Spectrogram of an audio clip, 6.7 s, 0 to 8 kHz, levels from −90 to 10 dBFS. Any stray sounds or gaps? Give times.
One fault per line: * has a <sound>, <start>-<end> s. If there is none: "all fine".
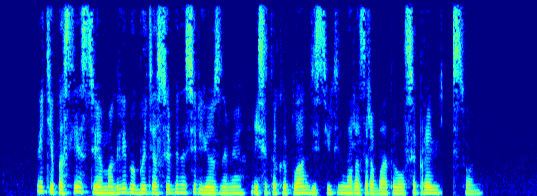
* has a dropout, 5.5-5.7 s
